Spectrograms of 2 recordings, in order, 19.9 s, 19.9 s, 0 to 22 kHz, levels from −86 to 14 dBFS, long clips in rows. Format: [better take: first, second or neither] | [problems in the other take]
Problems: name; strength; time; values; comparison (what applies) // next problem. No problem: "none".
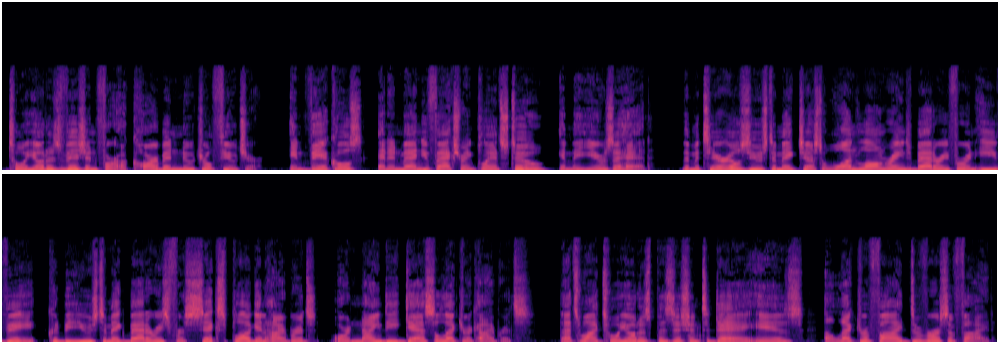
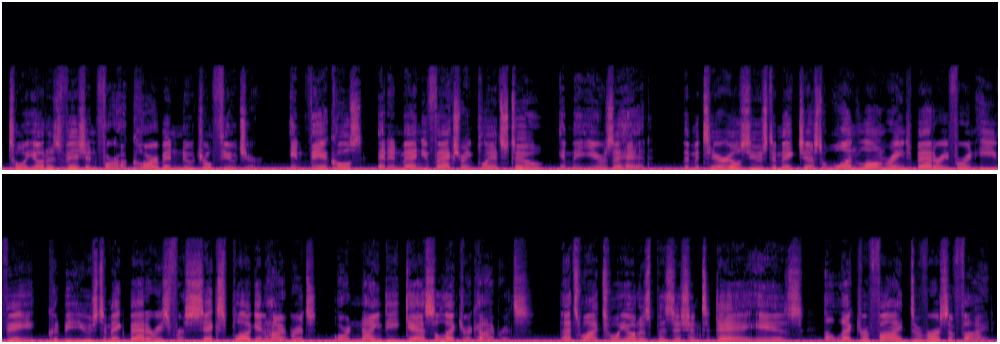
first | low rumble; noticeable; throughout; 15 dB below the speech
